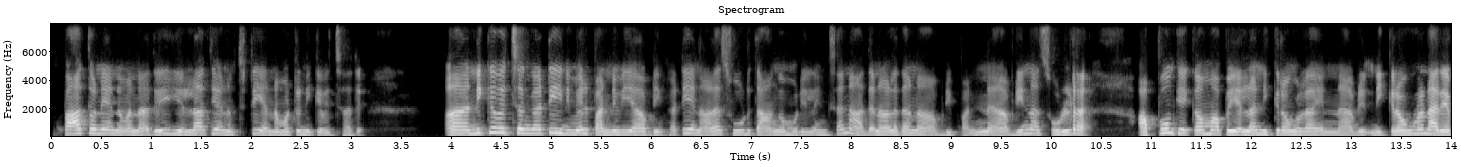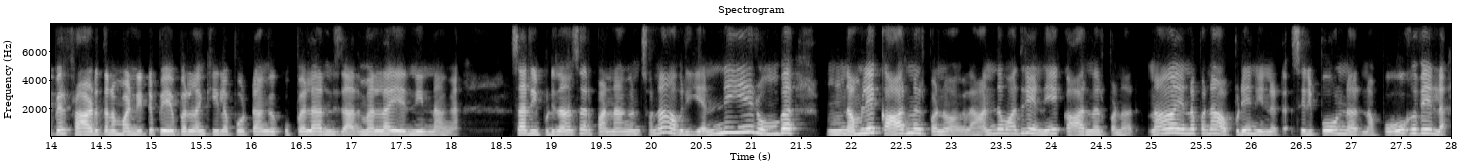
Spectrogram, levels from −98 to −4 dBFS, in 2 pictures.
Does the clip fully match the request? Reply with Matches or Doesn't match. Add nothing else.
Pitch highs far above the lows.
Doesn't match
